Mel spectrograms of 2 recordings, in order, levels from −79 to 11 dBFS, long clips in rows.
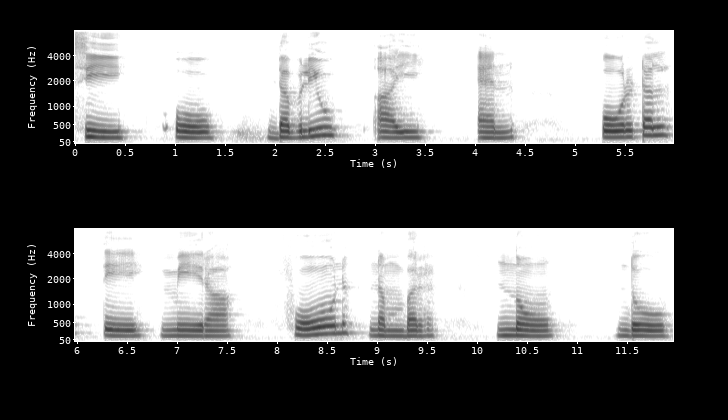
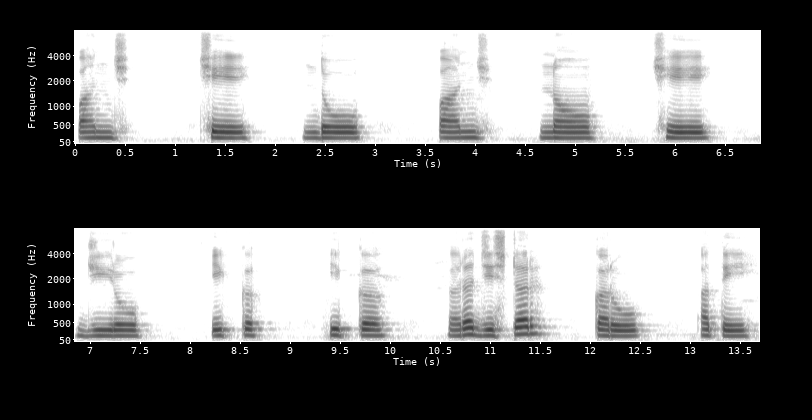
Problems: background sounds at intervals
